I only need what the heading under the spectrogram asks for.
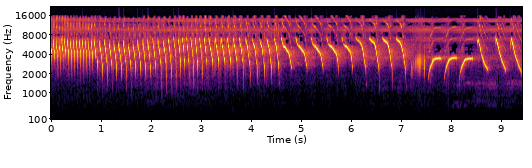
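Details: Canary master song for young canaries in training: a fast rattling roll that slows into evenly repeated downslurred whistles, a short buzzy note, then spaced falling and rising whistles.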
